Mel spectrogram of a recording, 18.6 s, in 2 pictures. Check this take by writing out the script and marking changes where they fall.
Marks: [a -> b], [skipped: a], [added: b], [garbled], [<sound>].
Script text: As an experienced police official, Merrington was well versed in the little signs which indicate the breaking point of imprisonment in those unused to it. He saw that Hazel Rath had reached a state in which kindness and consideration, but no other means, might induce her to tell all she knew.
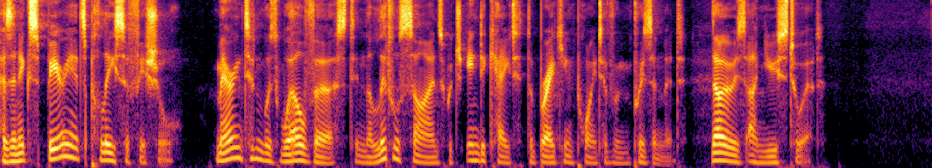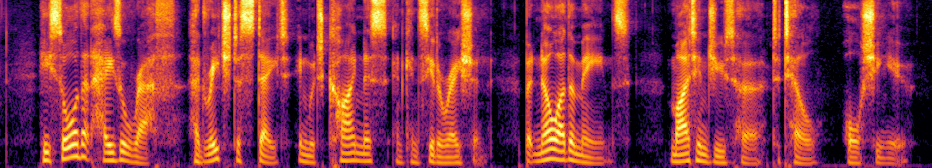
As an experienced police official, Merrington was well versed in the little signs which indicate the breaking point of imprisonment [skipped: in] those unused to it. He saw that Hazel Rath had reached a state in which kindness and consideration, but no other means, might induce her to tell all she knew.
